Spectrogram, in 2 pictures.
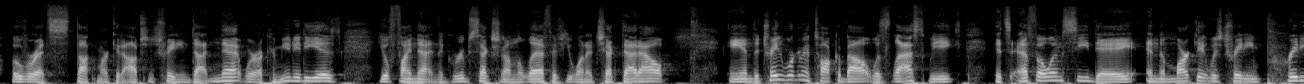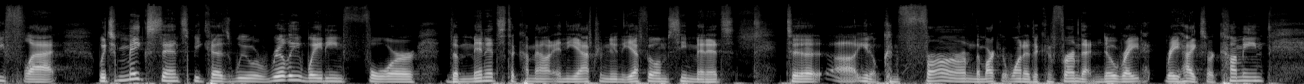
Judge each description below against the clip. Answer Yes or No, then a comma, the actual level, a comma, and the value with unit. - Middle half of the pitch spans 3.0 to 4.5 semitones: Yes, average, 3.3 semitones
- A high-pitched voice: No, low, 135 Hz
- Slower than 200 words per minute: Yes, average, 190 wpm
